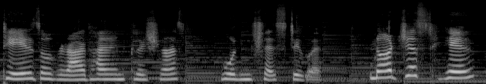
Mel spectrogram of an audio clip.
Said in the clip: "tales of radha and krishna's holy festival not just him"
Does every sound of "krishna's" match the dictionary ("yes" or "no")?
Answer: no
